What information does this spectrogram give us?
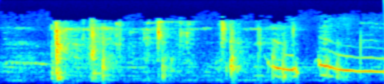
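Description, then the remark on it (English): Sam Park's dog, a mangy hound, whimpers and whines in short, pitched bursts, ending in a longer, drawn-out howl that slides downward. Faint background noise sits underneath. “Hoppy, is this the dog?”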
